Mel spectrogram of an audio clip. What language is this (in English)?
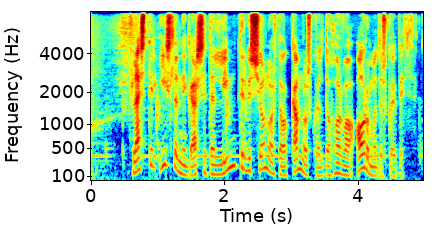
Icelandic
